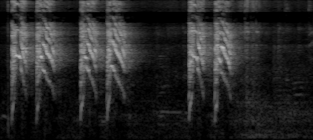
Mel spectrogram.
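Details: Harsh paired screeches from a talking parrot, loud and descending, come in three quick pairs, followed by quiet background rustling.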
